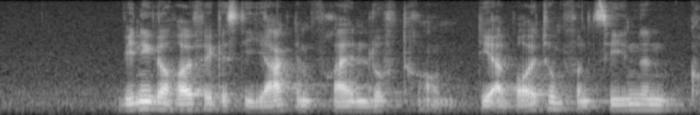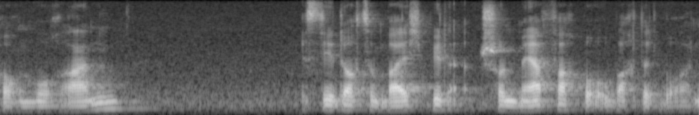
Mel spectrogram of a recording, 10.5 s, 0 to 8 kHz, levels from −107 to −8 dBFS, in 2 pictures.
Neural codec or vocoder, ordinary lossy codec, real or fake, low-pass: none; none; real; none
